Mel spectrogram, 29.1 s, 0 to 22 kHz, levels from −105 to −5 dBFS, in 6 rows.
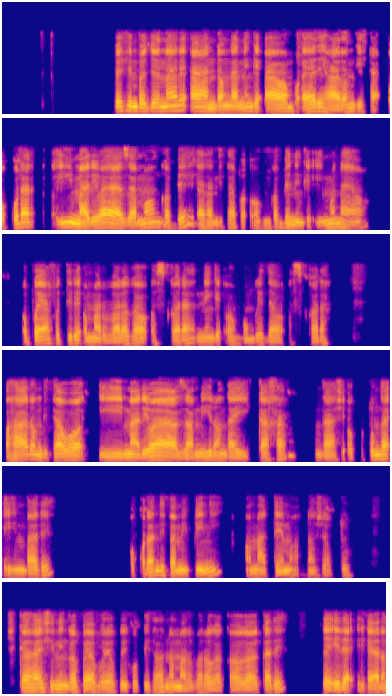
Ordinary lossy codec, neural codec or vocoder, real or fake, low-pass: Opus, 24 kbps; none; real; 7.2 kHz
